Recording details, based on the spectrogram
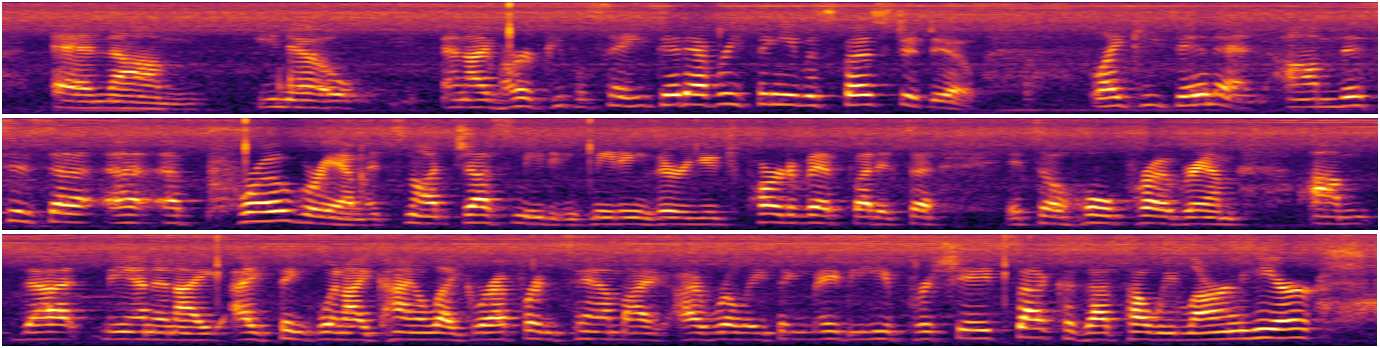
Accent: Pittsburgh, Pennsylvania, United States; and I come from North Pittsburgh, Pennsylvania.

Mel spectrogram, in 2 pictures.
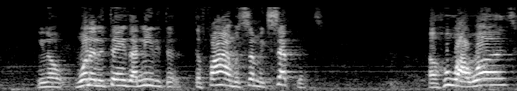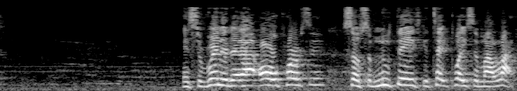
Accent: New York City, New York, United States; born there; I was born in Harlem, New York. So, where I recovered at originally was Rochester, New York.

